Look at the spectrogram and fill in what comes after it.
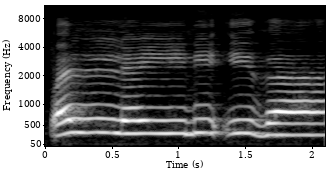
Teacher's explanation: ദാലിൻ്റെ കൂടെ അലിഫ് മദ് വന്നു 2 കൗണ്ട് നീട്ടിക്കൊടുക്കുക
